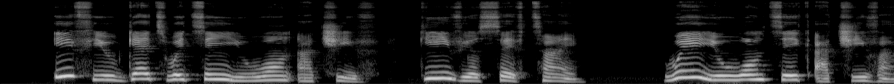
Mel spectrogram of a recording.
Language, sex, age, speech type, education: Nigerian Pidgin, female, 30-45, spontaneous, tertiary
